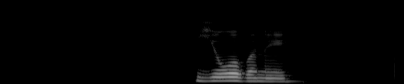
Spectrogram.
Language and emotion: Russian, neutral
